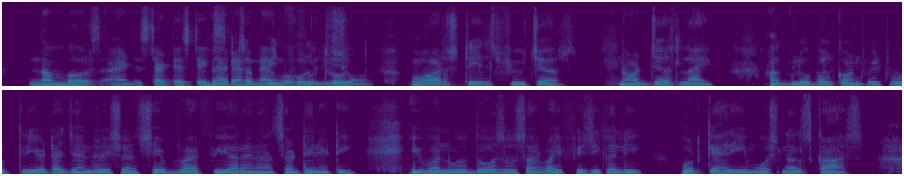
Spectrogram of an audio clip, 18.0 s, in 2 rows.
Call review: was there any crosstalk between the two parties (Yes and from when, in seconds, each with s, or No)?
Yes, from 2.0 s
